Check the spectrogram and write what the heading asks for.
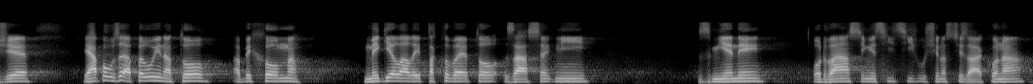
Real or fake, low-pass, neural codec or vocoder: fake; 7.2 kHz; codec, 24 kHz, 0.9 kbps, WavTokenizer, large speech release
